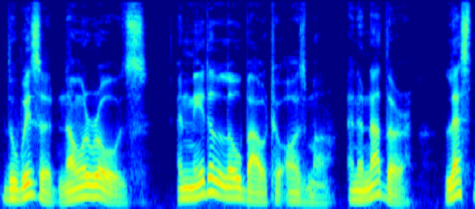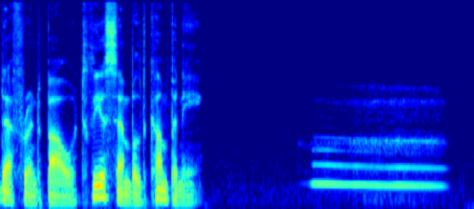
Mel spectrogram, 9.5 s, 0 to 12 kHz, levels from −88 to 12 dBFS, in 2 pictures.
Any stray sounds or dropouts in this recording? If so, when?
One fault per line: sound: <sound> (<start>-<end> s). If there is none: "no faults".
sound: sneeze (7.7-9.3 s)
